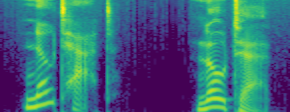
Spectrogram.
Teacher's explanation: Let's look at the first link. Not at. The T connects to the A.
